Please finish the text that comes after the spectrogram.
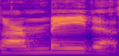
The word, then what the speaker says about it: Armada: cuz oh my God heaven forbid I call it an armid yet I lived into next to a city in Michigan for most of my life called armid spelled the same way Armada okay I don't have to call it Armada all the time okay get over it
